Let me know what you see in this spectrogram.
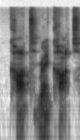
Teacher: So for instance, there are certain vowel sounds that I pronounce differently than my parents. For me, the word C-O-T and the word C-A-U-G-H-T are pronounced identically.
